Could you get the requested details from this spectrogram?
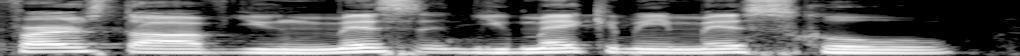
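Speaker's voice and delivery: ordinary talk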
